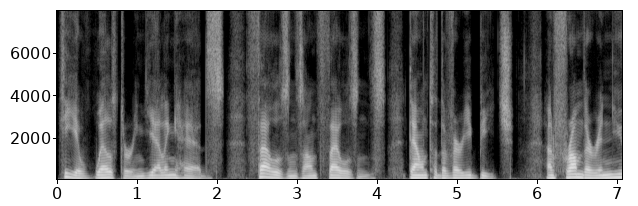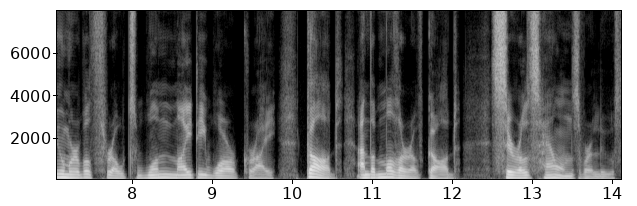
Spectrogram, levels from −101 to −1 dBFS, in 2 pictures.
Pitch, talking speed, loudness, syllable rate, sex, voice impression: 120 Hz, 135 wpm, -21 LUFS, 4.1 syllables/s, male, very masculine, slightly old, thick, muffled, cool, sincere, calm, slightly wild, slightly kind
